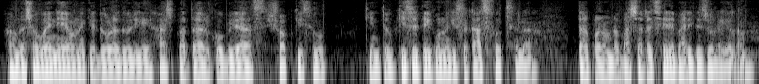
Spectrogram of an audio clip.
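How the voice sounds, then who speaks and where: A man's voice: mid-range voice, little pitch movement, fast, a little mellow, highs cut off, slight background noise. A man from Mymensingh in Bangladesh, an interview guest telling personal stories in a conversational way. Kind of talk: personal storytelling in casual conversation.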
